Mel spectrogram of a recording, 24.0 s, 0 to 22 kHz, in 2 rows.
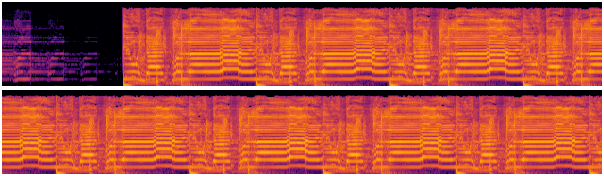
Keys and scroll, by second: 8.8-10.1 typing, 11.3-13.2 typing, 20.7 ctrl+super+w, 21.4 ctrl+super+w.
